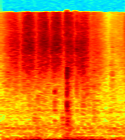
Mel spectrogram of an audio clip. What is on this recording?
Field-Recording Water Animals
